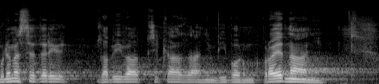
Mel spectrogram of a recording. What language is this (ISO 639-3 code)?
ces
